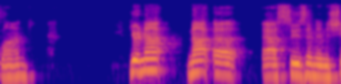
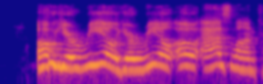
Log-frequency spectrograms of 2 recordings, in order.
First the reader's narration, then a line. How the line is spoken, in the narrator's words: cried Lucy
